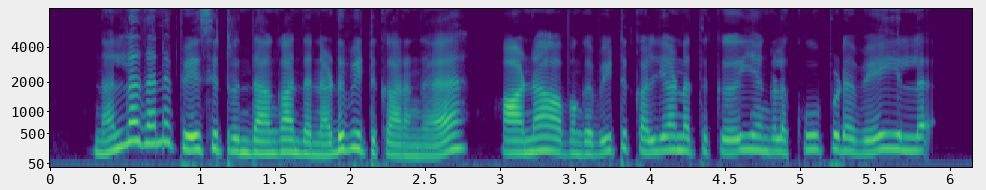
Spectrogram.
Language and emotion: Tamil, sad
